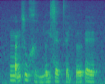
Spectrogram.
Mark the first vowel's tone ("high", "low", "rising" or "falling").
rising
